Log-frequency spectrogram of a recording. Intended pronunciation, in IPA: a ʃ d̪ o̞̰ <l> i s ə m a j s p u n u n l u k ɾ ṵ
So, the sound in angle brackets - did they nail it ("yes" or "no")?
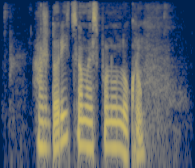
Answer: no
